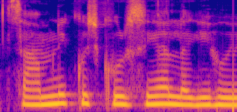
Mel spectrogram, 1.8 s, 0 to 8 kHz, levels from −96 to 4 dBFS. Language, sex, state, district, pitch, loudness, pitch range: Hindi, female, Jharkhand, Palamu, 210 Hz, -10 LUFS, 200-220 Hz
